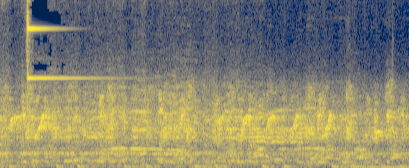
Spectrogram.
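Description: Loud dance music with a fast, repeating bass beat and DJ scratching, played over a DJ loudspeaker system.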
